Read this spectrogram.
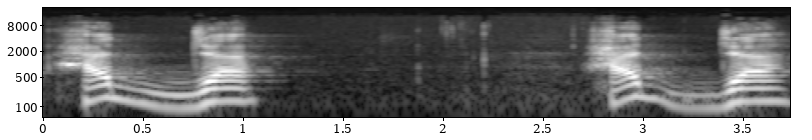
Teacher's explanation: ينحبس الصوت خلف وسط اللسان ويهتز الوتران صوتيا عند نطق الجيم المشدده · عندما بدايه النطق ينقفل مخرج الجيم من وسط اللسان فيتجمع الصوت خلف وسط اللسان ويمثله على الصوره الاسهم البيضاء التي وقفت خلف وسط اللسان فاذا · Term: الجيم المشددة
